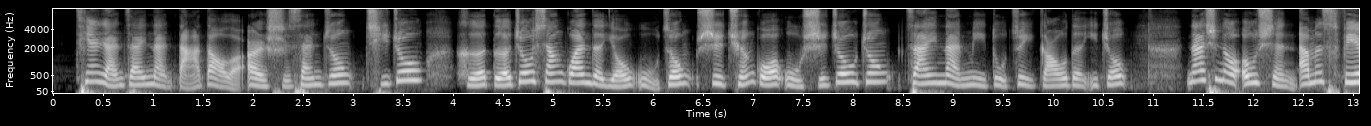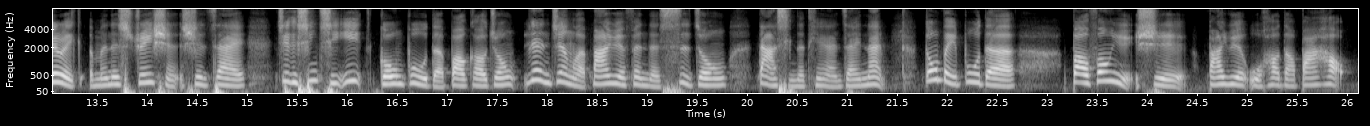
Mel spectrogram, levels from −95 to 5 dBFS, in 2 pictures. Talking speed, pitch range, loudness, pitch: 275 characters per minute, 195-270 Hz, -17 LUFS, 220 Hz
